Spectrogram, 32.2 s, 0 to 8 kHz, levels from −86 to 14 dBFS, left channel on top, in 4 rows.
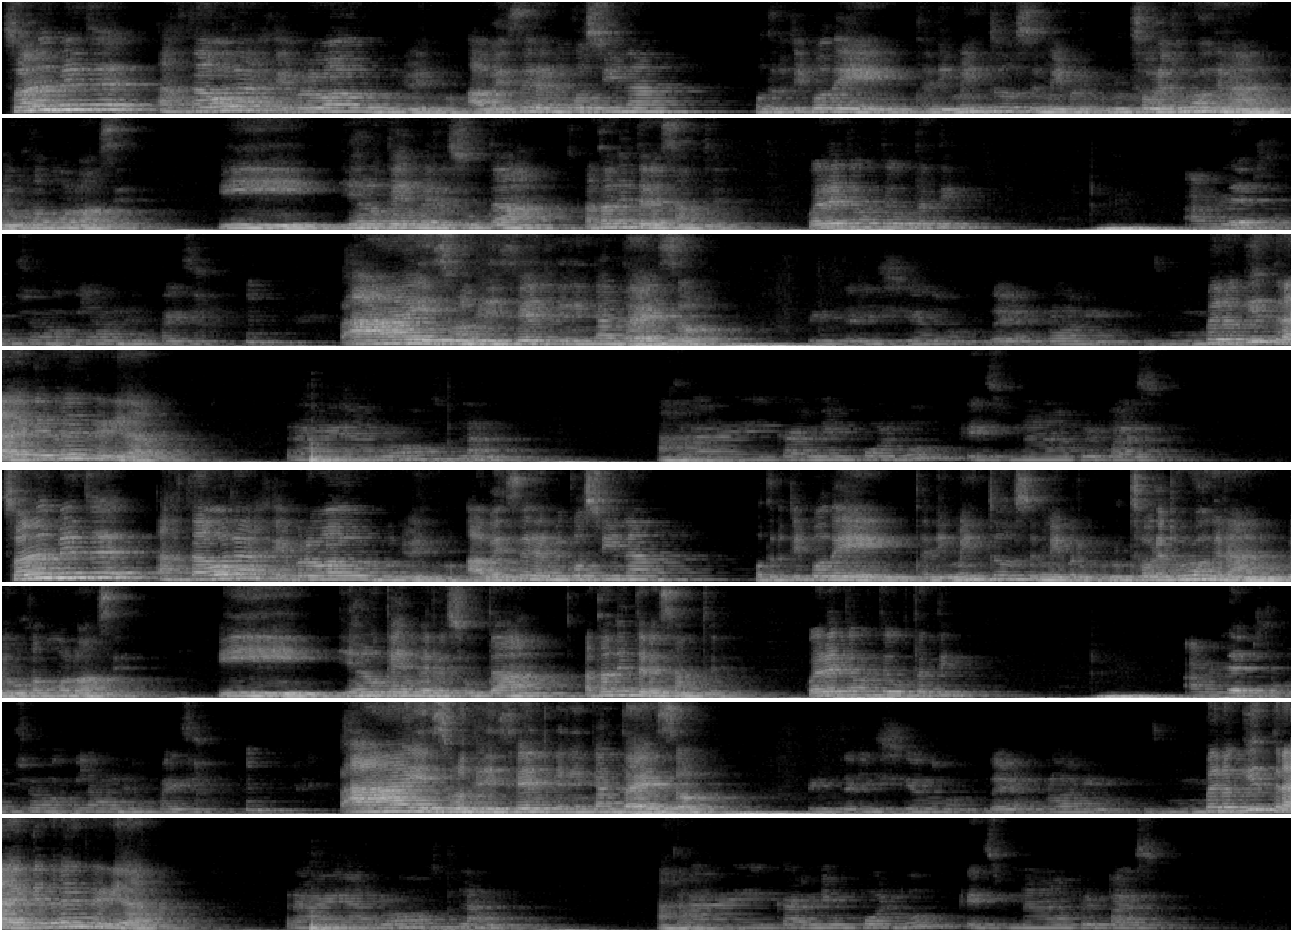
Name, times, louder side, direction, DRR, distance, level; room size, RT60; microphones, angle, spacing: voice 1, 0.0-4.1 4.7-8.8 9.4-11.4 11.7-12.6 13.1-14.0 15.7-15.9 18.2-20.5 23.6-25.1 28.3-28.6, equal, 85° right, -1 dB, 0.8 m, -24 dB
sound 1, 8.1-9.5 10.1-10.2 10.4-10.7 11.2-11.5 12.3-13.8 14.5-18.4 18.8-21.9 22.3-22.6 22.9-23.0 23.3-24.0 25.7-25.8 26.1-26.4 26.7-27.7, equal, 15° left, 0.3 m, -26 dB
voice 2, 15.4-17.7 18.5-18.6 19.4-19.6 21.1-24.0 25.9-27.5 28.4-31.4, equal, 50° right, -3 dB, 1.1 m, -40 dB
3.3 x 2.7 x 3.3 m, 0.84 s
head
